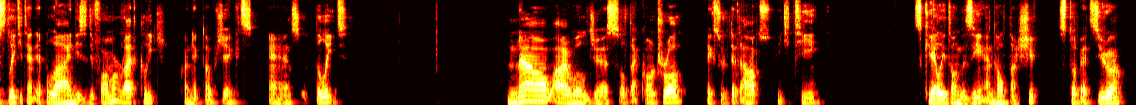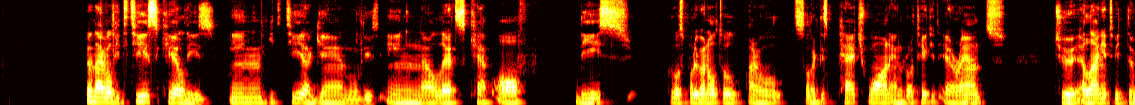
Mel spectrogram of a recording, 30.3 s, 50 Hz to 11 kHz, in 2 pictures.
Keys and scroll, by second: 5.6 2, 5.9 e, 10.1 t, 14.5 shift+e, 15.4 e, 16.3 t, 18.4 e.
